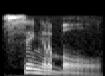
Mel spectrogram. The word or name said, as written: singable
